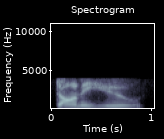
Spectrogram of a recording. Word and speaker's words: Donohue: It's spelled C-Y-D-N-I. The last name is Donahue, D-O-N-O-H-U-E.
